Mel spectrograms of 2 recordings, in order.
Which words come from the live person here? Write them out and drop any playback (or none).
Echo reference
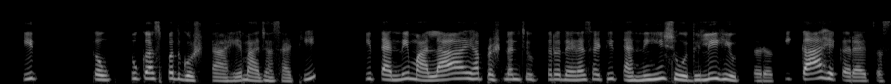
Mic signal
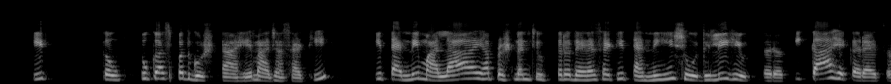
none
